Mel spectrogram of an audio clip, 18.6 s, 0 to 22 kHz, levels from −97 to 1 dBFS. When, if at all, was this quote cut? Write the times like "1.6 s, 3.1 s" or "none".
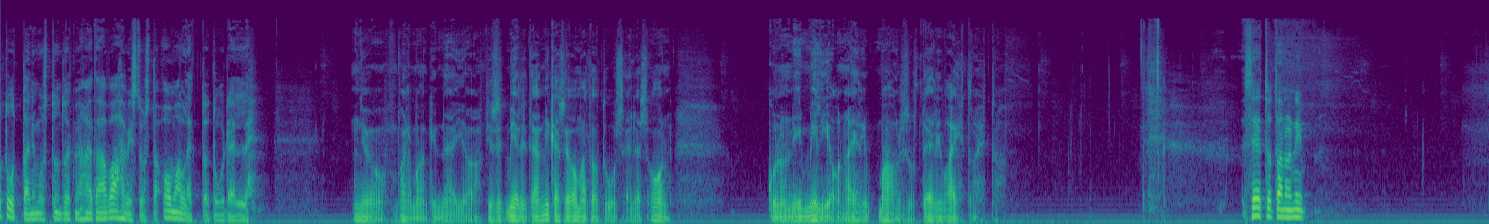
none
